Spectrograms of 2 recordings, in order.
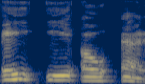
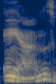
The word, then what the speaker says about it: Aeon: Do you pronounce it Aeon, or is it just Eon? It's A-E-O-N.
